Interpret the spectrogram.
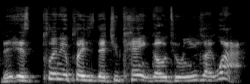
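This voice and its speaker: A man's voice: high voice, fast talker. A man co-hosting a casual podcast, talking in loose slang with some swearing. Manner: slangy, profane. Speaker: podcast co-host.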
